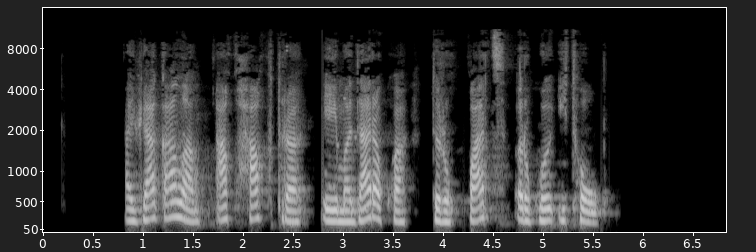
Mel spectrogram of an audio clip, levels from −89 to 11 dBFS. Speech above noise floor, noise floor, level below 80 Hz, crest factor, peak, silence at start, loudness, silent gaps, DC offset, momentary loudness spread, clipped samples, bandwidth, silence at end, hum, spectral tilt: over 75 dB; under -90 dBFS; -62 dBFS; 16 dB; 0 dBFS; 0.8 s; -16 LUFS; 2.73-2.77 s, 3.79-3.88 s; under 0.1%; 6 LU; under 0.1%; 11 kHz; 1.2 s; none; -5.5 dB/octave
